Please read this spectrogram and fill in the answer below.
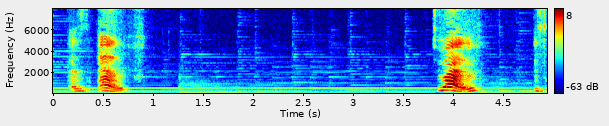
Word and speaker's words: elf: as elf nakhyan mal 11 is called as elf 12 is called as wall not the but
